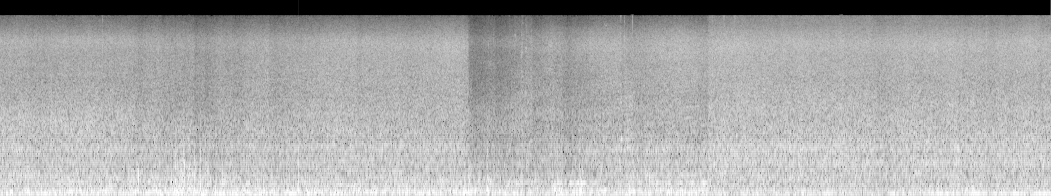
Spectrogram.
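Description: Strong wind buffeting the microphone and water rushing along the hull of a small boat under way at sea, with a low, steady engine hum underneath. The sound changes abruptly about five seconds in and again near seven seconds.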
